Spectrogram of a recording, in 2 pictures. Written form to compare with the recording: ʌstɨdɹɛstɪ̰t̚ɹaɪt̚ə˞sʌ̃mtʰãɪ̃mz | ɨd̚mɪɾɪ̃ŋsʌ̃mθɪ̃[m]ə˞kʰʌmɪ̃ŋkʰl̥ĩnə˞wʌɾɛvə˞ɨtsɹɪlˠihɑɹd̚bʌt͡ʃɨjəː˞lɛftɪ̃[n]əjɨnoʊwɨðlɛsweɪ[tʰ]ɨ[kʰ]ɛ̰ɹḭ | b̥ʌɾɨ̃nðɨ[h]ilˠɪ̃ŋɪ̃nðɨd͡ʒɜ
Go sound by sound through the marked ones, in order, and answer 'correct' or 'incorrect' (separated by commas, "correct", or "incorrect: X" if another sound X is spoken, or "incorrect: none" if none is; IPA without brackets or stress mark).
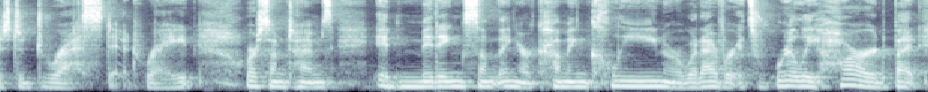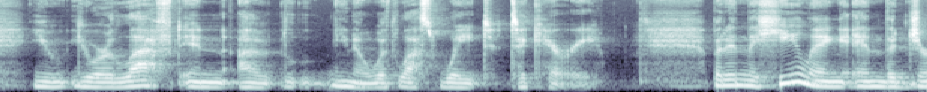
incorrect: ŋ, correct, correct, correct, correct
